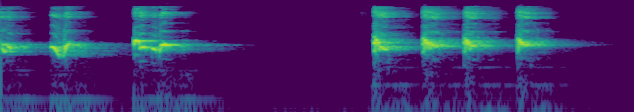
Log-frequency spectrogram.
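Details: Female sooty-headed bulbul giving uplik tarung calls to rouse males: two slurred chirps over a faint low hum, a pause, then four quick rasping notes in a row.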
